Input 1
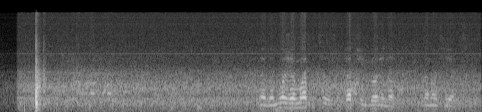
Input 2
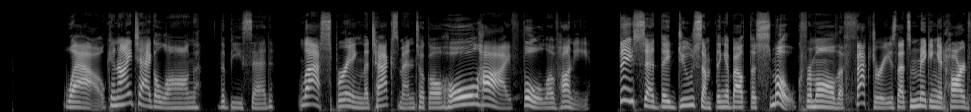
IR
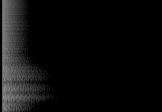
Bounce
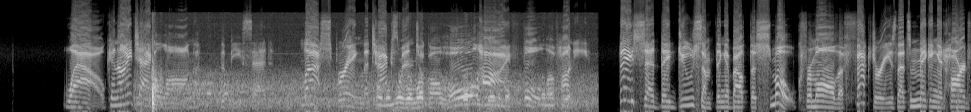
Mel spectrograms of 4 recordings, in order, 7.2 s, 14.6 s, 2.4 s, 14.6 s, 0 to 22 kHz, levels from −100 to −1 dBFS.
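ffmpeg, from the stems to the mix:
-filter_complex "[0:a]adelay=1750,volume=-1dB[link_01];[1:a]equalizer=frequency=3100:width_type=o:width=1.2:gain=13.5,asplit=2[link_02][link_03];[link_03]highpass=frequency=720:poles=1,volume=25dB,asoftclip=type=tanh:threshold=-9.5dB[link_04];[link_02][link_04]amix=inputs=2:normalize=0,lowpass=frequency=5800:poles=1,volume=-6dB,volume=-7dB[link_05];[link_01][link_05]amix=inputs=2:normalize=0"

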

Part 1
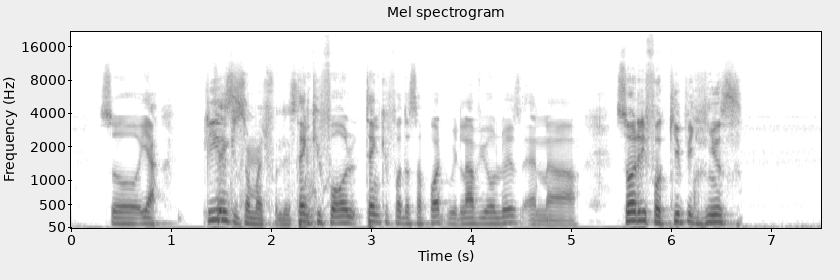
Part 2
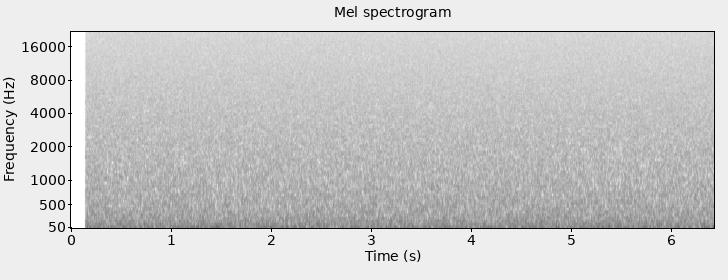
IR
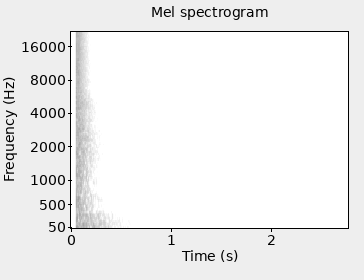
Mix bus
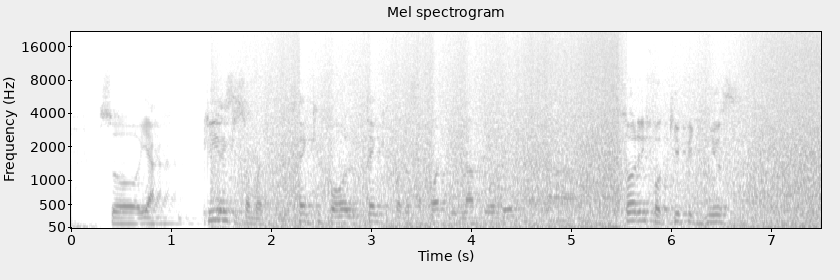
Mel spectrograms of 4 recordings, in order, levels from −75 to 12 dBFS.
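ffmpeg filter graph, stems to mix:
-filter_complex "[0:a]highpass=frequency=59:poles=1,volume=-17dB,asplit=4[link_01][link_02][link_03][link_04];[link_02]volume=-20.5dB[link_05];[link_03]volume=-11dB[link_06];[1:a]adelay=1250,volume=2dB[link_07];[link_04]apad=whole_len=339054[link_08];[link_07][link_08]sidechaincompress=threshold=-55dB:ratio=8:attack=28:release=696[link_09];[2:a]atrim=start_sample=2205[link_10];[link_05][link_10]afir=irnorm=-1:irlink=0[link_11];[link_06]aecho=0:1:76|152|228|304|380:1|0.37|0.137|0.0507|0.0187[link_12];[link_01][link_09][link_11][link_12]amix=inputs=4:normalize=0,acrossover=split=400|3400|7700[link_13][link_14][link_15][link_16];[link_13]acompressor=threshold=-49dB:ratio=4[link_17];[link_14]acompressor=threshold=-43dB:ratio=4[link_18];[link_15]acompressor=threshold=-50dB:ratio=4[link_19];[link_16]acompressor=threshold=-43dB:ratio=4[link_20];[link_17][link_18][link_19][link_20]amix=inputs=4:normalize=0,aeval=exprs='0.0473*(cos(1*acos(clip(val(0)/0.0473,-1,1)))-cos(1*PI/2))+0.00211*(cos(6*acos(clip(val(0)/0.0473,-1,1)))-cos(6*PI/2))':channel_layout=same,acompressor=mode=upward:threshold=-47dB:ratio=2.5"

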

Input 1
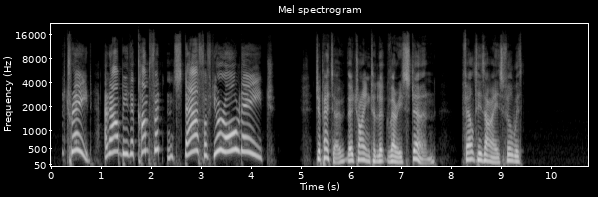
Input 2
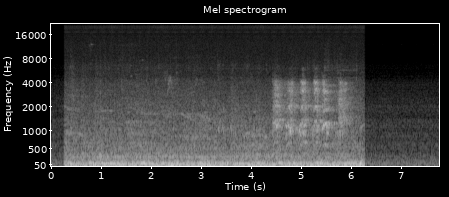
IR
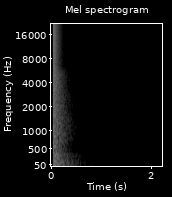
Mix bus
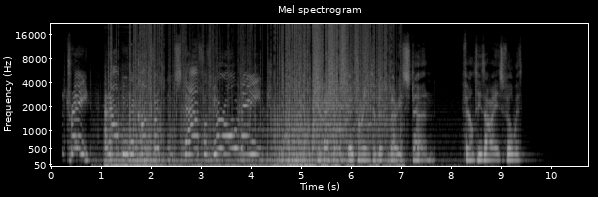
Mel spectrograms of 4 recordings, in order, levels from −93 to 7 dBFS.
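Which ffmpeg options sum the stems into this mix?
-filter_complex "[0:a]highpass=240,volume=-10dB,asplit=2[link_01][link_02];[link_02]volume=-24dB[link_03];[1:a]aeval=exprs='(mod(8.41*val(0)+1,2)-1)/8.41':channel_layout=same,adelay=800,volume=5.5dB,afade=type=out:start_time=1.91:duration=0.39:silence=0.281838,afade=type=in:start_time=4.24:duration=0.57:silence=0.237137,afade=type=out:start_time=5.67:duration=0.39:silence=0.316228[link_04];[2:a]atrim=start_sample=2205[link_05];[link_03][link_05]afir=irnorm=-1:irlink=0[link_06];[link_01][link_04][link_06]amix=inputs=3:normalize=0,acrossover=split=370[link_07][link_08];[link_08]acompressor=threshold=-28dB:ratio=6[link_09];[link_07][link_09]amix=inputs=2:normalize=0,afftfilt=real='hypot(re,im)*cos(PI*b)':imag='0':win_size=1024:overlap=0.75"

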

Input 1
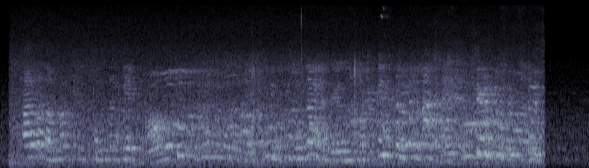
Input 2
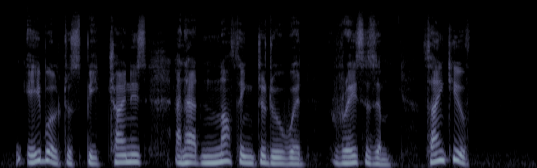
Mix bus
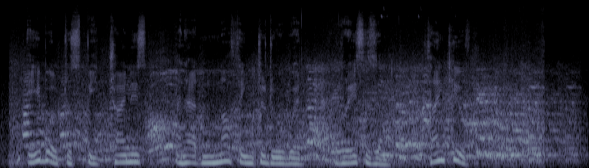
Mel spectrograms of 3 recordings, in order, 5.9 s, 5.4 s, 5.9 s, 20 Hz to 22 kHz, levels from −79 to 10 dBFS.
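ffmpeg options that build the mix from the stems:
ffmpeg -i stem1.wav -i stem2.wav -filter_complex "[0:a]volume=-5.5dB,asplit=2[link_01][link_02];[link_02]volume=-11.5dB[link_03];[1:a]volume=2dB,asplit=2[link_04][link_05];[link_05]apad=whole_len=259854[link_06];[link_01][link_06]sidechaincompress=threshold=-34dB:ratio=3:attack=7.5:release=186[link_07];[link_03]aecho=0:1:370|740|1110|1480:1|0.27|0.0729|0.0197[link_08];[link_07][link_04][link_08]amix=inputs=3:normalize=0,alimiter=limit=-22dB:level=0:latency=1:release=26" out.wav

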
